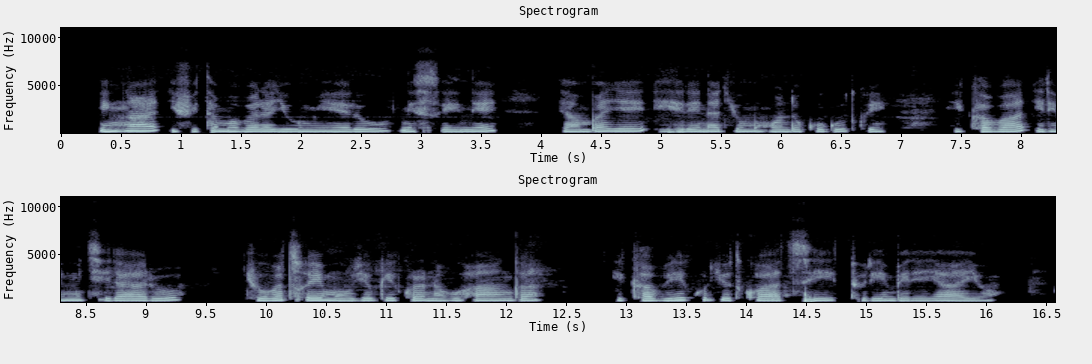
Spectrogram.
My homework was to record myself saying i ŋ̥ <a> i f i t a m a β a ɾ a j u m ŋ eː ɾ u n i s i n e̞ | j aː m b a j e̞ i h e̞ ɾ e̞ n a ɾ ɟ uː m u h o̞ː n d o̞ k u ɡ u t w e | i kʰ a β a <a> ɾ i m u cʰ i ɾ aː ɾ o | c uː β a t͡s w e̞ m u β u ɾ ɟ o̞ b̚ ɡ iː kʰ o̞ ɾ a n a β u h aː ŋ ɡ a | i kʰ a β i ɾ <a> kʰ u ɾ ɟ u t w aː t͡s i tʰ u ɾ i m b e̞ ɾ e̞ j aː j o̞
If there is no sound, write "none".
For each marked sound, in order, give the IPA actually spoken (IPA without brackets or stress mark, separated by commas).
a, i, i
